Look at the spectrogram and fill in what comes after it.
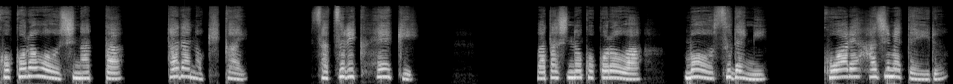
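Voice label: Voice story, Japanese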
